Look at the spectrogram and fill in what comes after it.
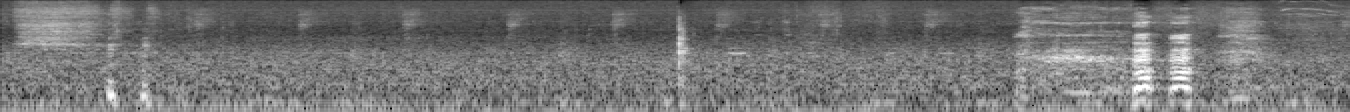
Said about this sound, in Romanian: Dar de ce se aude buritul ăsta? Nu se Nu se auzea până acum. E o mașină da, care... e ceva o mașină. Cred că construiesc unii și iau betonieră sau ceva.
